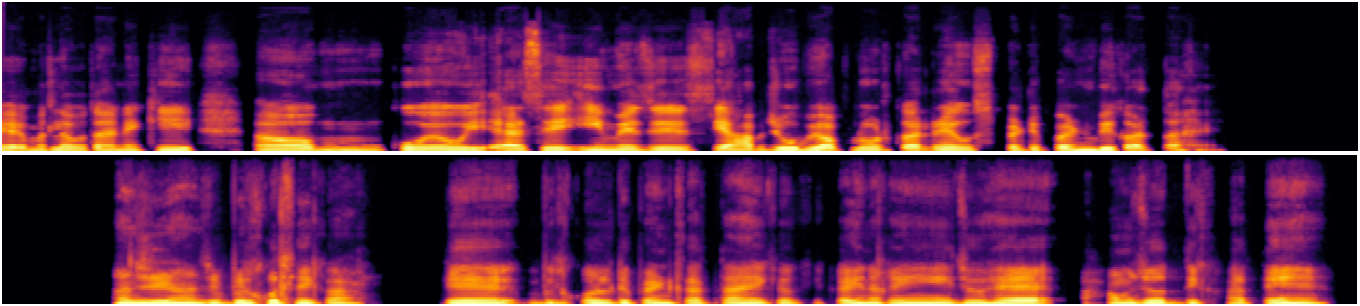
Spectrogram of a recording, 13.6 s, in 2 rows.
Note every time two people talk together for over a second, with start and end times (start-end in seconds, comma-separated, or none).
none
